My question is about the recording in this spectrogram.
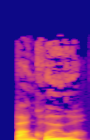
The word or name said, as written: bankrøver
